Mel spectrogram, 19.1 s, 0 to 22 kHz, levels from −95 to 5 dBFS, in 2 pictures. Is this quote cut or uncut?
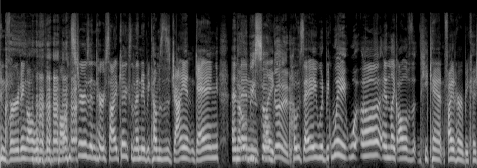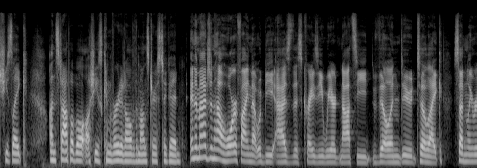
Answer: cut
